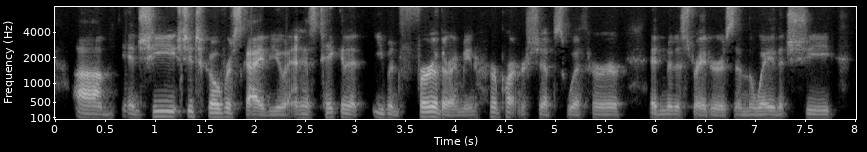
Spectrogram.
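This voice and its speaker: Over a quiet background, a man speaks fairly quickly at a fairly low pitch with ordinary variation in pitch. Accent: American. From US Pacific Northwest, Vancouver, Washington. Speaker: librarian and school administrator. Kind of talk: casual interview. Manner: halting, many fillers.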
